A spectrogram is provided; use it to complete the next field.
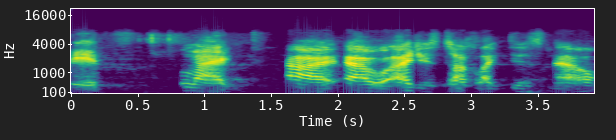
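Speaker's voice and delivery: rough, creaky speaking voice. Imitating how she talks now on Joe Rogan, rough-voiced Hannah Montana impression. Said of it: "she has a rough fucking voice".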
